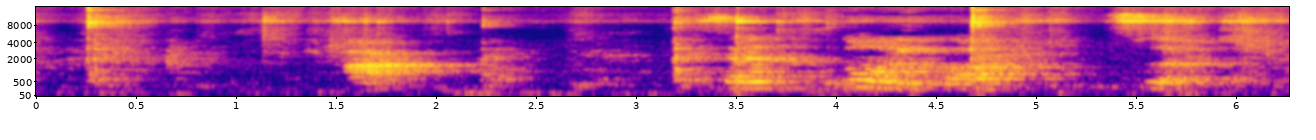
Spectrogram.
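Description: Indistinct speech: voices talking in short phrases with brief pauses between them.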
